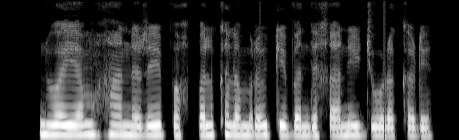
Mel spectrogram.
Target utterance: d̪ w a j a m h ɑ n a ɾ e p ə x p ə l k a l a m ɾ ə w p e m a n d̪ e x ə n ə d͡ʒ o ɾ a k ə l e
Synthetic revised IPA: d̪ w a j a m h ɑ n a ɾ e p ə x p ə l k a l a m ɾ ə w k e b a n d̪ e x ɑ n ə d͡ʒ o ɽ a k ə ɽ e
